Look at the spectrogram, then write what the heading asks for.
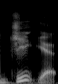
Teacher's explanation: The D at the end of did and the Y at the start of you sort of collide, it becomes Jeet yet? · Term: articulatory economy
